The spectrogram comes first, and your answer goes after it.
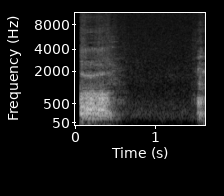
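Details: Seven-month-old Hungarian Vizsla making funny noises: one short, harsh grunting growl lasting under half a second, then quiet, with a faint brief second noise at the end.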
